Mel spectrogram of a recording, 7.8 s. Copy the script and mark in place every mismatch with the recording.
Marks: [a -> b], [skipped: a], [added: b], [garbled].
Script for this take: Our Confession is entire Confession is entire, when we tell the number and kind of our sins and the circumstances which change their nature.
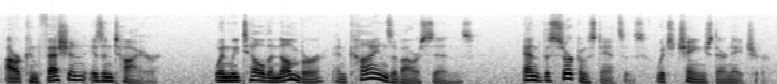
Our Confession is entire [skipped: Confession is entire,] when we tell the number and [kind -> kinds] of our sins and the circumstances which change their nature.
